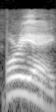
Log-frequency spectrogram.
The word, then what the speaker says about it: Poirier: Lead into UFC 257, Conor McGregor versus Dustin Poirier? Is that how you pronounce it? – Poirier.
